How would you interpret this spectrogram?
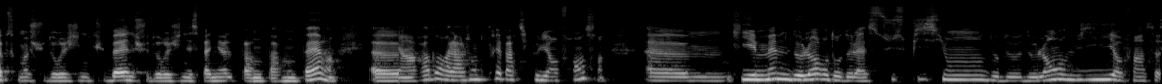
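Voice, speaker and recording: A woman's voice: fairly low pitch, normal speed, darkish tone. A woman giving an interview as a coach and author, talking in a hesitant way with many fillers and restarts. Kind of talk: casual conversational interview.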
